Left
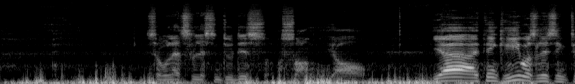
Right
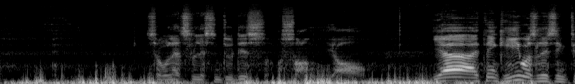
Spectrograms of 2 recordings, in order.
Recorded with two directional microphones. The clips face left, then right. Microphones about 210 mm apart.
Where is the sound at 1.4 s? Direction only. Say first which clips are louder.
Left 2 dB; centre (ahead or behind).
